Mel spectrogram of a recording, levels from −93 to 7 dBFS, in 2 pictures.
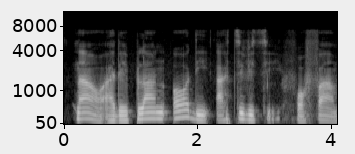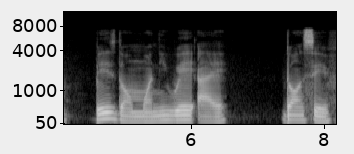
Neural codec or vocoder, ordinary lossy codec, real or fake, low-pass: none; none; real; 7.2 kHz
